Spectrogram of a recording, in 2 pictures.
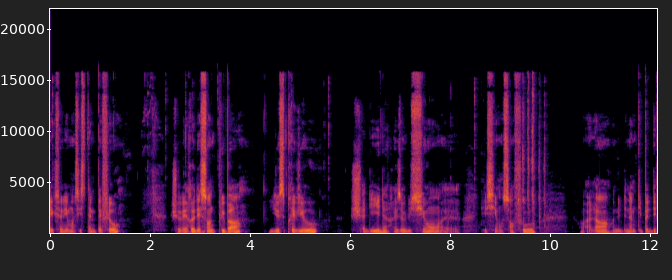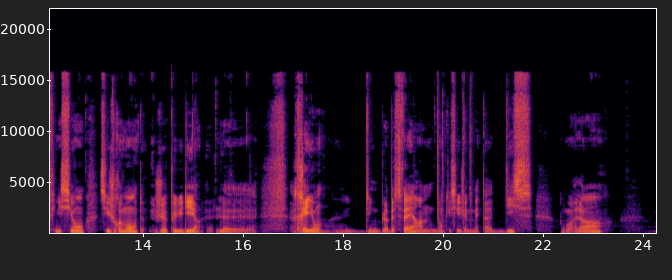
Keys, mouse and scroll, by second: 1.8 click, 2.7 click, 4.6 click, 5.4 click, 7.9 click, 9.2 ctrl+n, 12.7-13.3 drag, 14.8 click, 20.0 ctrl+n, 23.6 click.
